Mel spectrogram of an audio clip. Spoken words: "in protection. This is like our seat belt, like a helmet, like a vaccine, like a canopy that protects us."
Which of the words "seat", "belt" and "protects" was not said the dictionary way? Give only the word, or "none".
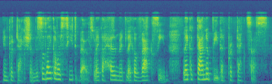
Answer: none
